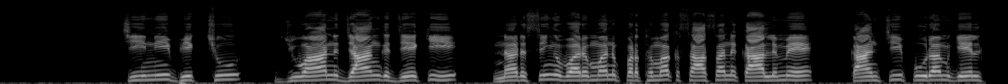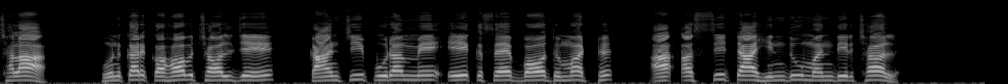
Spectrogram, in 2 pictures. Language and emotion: Maithili, neutral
